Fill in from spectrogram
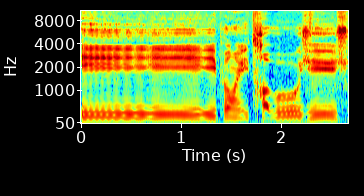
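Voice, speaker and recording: The words come very slowly. The pitch contour is fairly even. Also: man. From France, Haute-Marne. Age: 30s. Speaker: home renovator, medical student. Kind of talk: interview. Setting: at home.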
